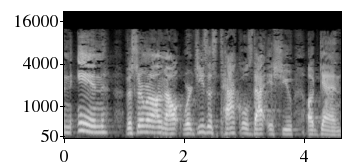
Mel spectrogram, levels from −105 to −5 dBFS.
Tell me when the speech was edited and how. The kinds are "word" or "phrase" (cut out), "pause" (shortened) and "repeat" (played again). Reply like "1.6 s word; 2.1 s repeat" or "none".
none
